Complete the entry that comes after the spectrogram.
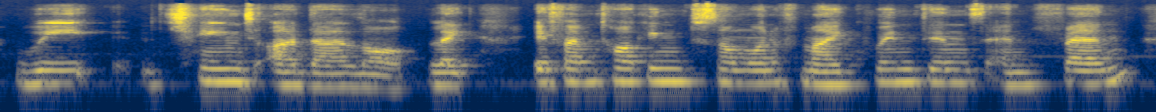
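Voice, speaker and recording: Lowish-voiced woman teaching. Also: fairly even intonation, a little slow, darkish tone. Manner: explanatory, patient, with many fillers and restarts. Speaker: IELTS trainer. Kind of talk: live online teaching.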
